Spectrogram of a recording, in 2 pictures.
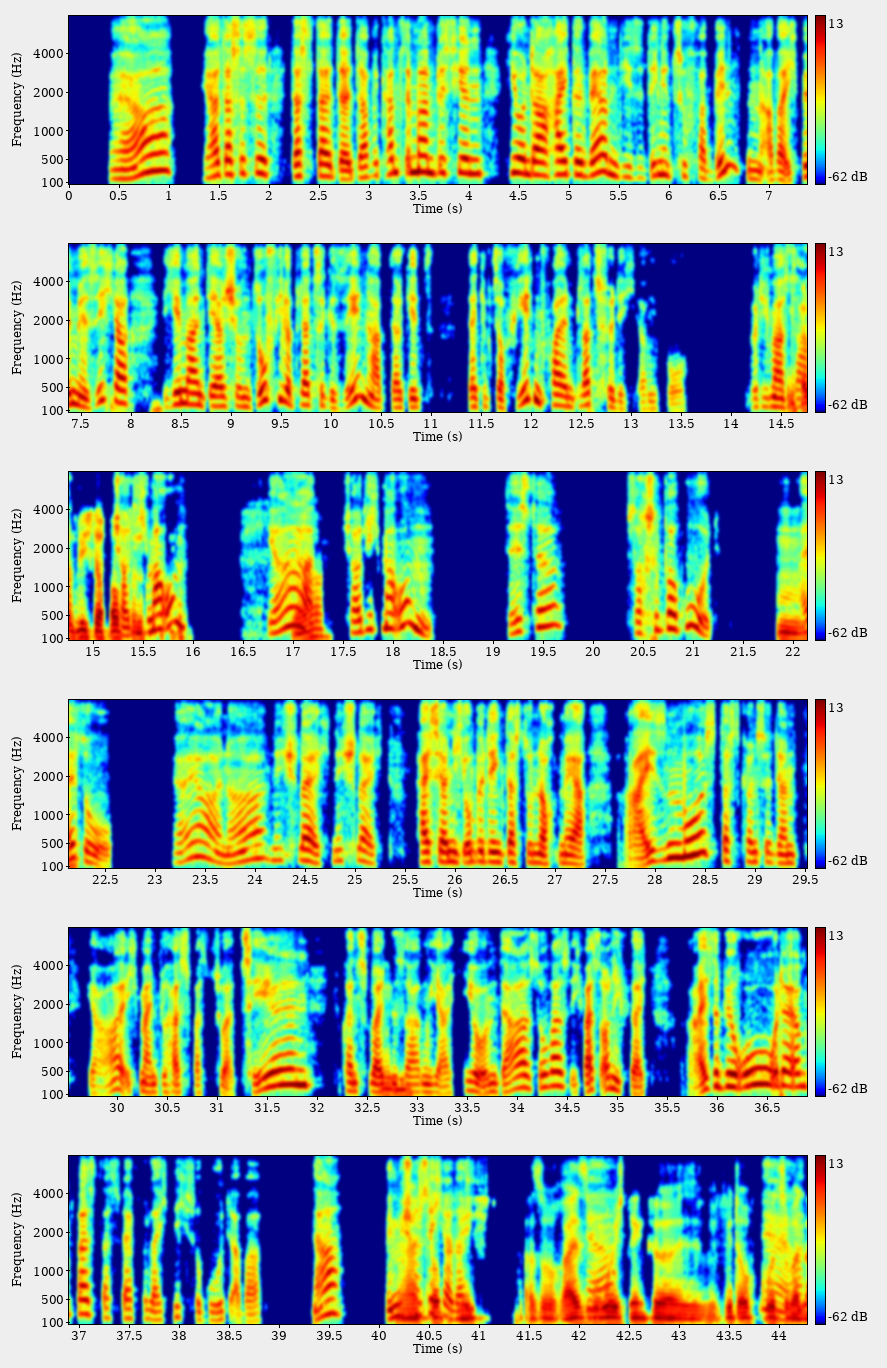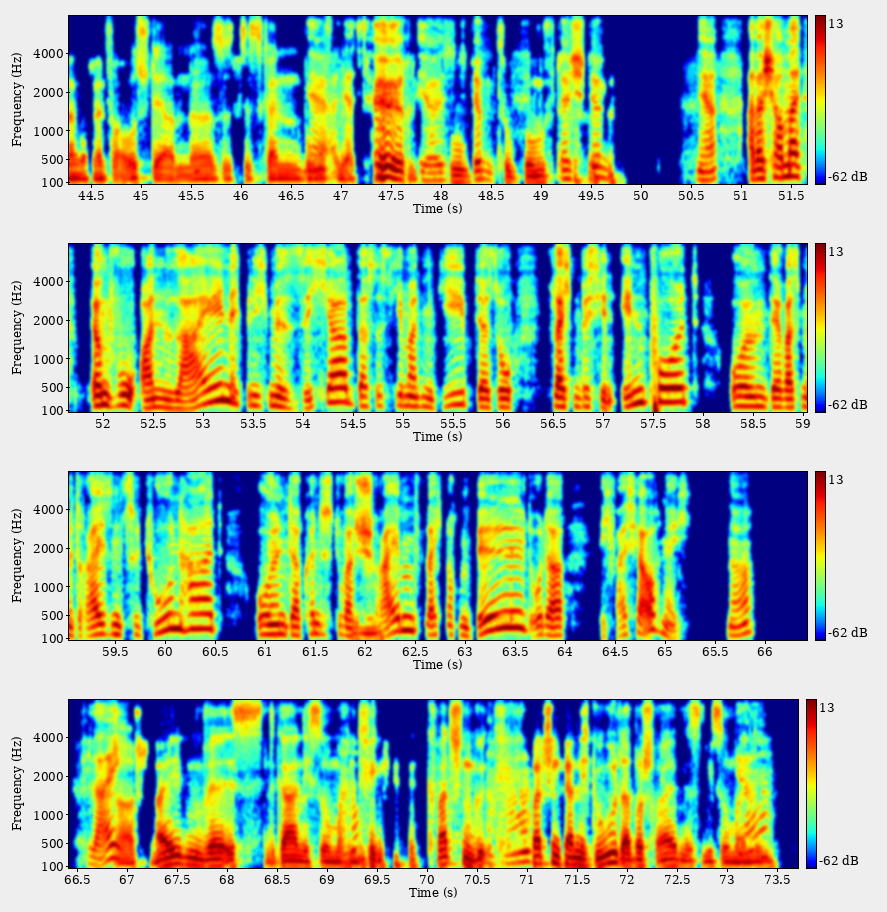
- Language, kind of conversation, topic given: German, unstructured, Was bedeutet für dich ein gutes Leben?
- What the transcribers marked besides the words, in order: other background noise; tapping; chuckle; laughing while speaking: "höre"; unintelligible speech; chuckle; laughing while speaking: "Ding"; chuckle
